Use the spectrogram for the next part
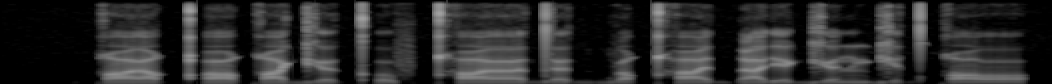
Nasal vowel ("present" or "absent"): absent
